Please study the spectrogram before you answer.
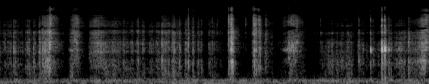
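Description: A solid, dry brown soap bar held in the hand is scraped with a box-cutter blade, shaving it into fine shavings. Quick, dry, bright scraping strokes rasp one after another, with a few sharper, louder scrapes standing out. There is almost no low end and no ring after each stroke.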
